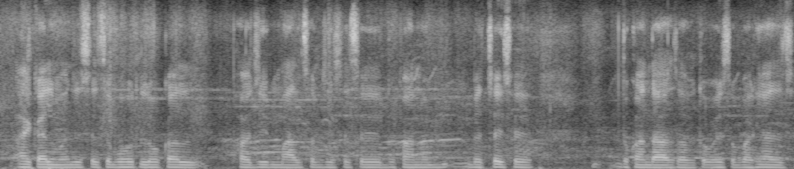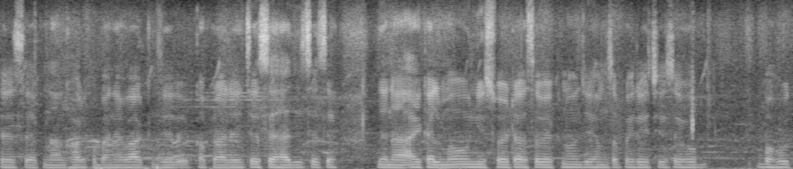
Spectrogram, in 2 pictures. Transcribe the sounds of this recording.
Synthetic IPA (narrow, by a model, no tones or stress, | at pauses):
ajkalmed͡ʒet͡ʃʰɛsebəɦut̪lokəl | pʰəd͡ʒimalsəbd͡ʒet͡ʃʰɛsed̪ukanbet͡ʃʰɛt͡ʃʰɛ | d̪ukand̪aɾsəbt̪ɔoɦisəbːəɽ̤ijãd͡ʒet͡ʃʰɛseəpnaɡʱəɾkebənebakd͡ʒekəpɾaɾəɦɛt͡ʃʰɛseɦad͡ʒet͡ʃʰɛse | d͡ʒenaajkalmeunːisoeʈəɾsəbekʰnɦod͡ʒeɦəmsəbpəɦiɾəɦt͡ʃʰiseɦo | bəɦut̪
